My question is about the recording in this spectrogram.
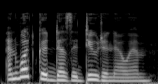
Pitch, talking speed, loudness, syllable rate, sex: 200 Hz, 340 wpm, -18 LUFS, 6.2 syllables/s, female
